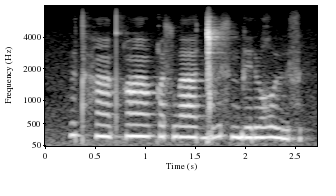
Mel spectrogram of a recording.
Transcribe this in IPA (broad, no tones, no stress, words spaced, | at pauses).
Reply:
ɨthãːtqãː qʉswaːɡ͡ǀʉːsmbe ɾʉʁʷɨːs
